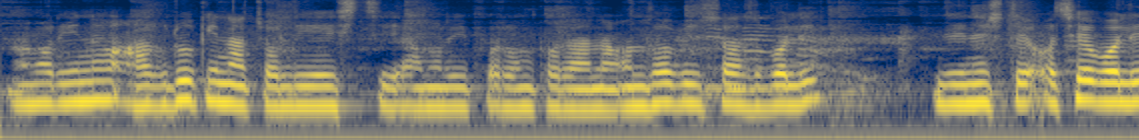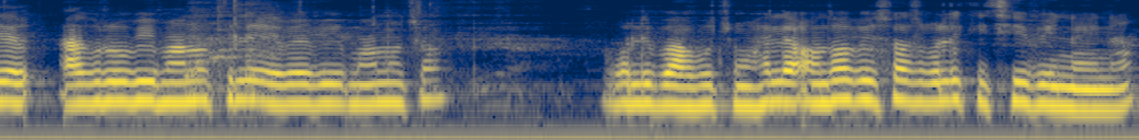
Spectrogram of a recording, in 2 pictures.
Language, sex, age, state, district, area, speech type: Odia, female, 30-45, Odisha, Kalahandi, rural, spontaneous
